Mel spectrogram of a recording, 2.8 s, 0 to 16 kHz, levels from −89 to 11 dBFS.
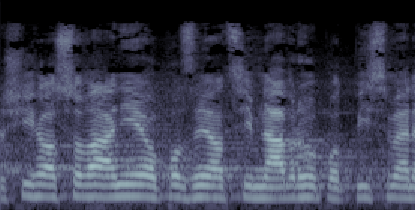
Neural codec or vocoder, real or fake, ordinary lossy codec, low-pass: none; real; MP3, 48 kbps; 14.4 kHz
